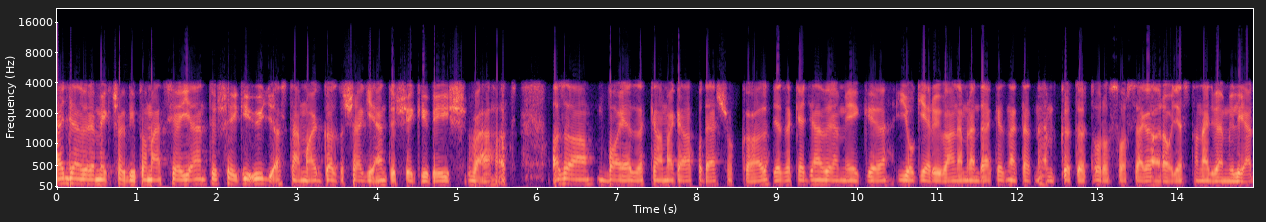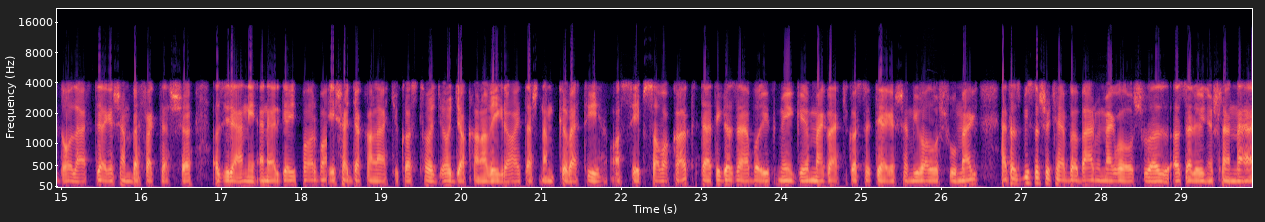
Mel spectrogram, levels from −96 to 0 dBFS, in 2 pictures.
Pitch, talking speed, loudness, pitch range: 85 Hz, 155 wpm, -21 LUFS, 85-95 Hz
